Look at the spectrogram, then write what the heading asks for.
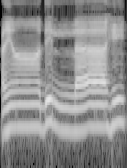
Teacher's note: ہے حروف اخفا ہے تو نون ساکن پر غنہ کریں گے لفظ اللہ کے نام سے پہلے زیر ہے تو لفظ اللہ کے نام کو باریک کرنا ہے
